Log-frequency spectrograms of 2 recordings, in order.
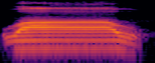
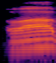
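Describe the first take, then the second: First: The name ends with a w sound. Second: The name ends with a breathy h sound. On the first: The speaker calls it right. "Copy करो मुझे" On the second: The speaker calls it wrong. "वाह भी नहीं बोलना"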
